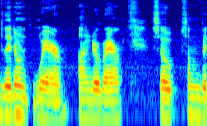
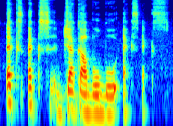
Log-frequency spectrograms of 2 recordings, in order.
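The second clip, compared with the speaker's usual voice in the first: put-on slips into a comic Japanese accent on the name; thanking a viewer in a mock Japanese accent; 4 dB louder than usual. Thanking the list writer, in a mock Japanese accent. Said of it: "That was suddenly a very Japanesey kind of accent".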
